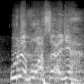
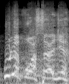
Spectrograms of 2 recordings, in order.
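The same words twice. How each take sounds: First: High, loud mock-grudging permission; gruff husband's yes. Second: High, loud mock-annoyed permission with a laugh; loud grudging yes. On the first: Husband grudgingly allows his wife's fast, loud and mock-annoyed. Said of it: "ngebolehinnya dengan suara yang keras gitu". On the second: Husband gives his wife grudging loud permission, laughing. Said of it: "dengan suara yang keras gitu".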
